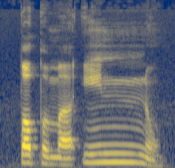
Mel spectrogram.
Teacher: As we can see on the slide, there is an example of noon mushaddad. It will be read with prolonged nasal sound of 2 counts.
